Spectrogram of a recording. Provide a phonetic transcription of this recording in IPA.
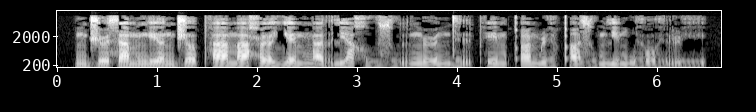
n d͡ʒ ə˞˦ s a˦ m ŋ e˦ ɐ̯ n d͡ʒ ʌ˦˨ pʰ a˦˨ m a˦ ħ œ˦ ɐ̯ ʎ ɛ˦˨ m ŋ a˨ r lʲ a˦˨ χ ṳ˨ z o̤˨ r ŋ ə˞˨ n d ɛ̤˦ r pʰ e˦˨ m qʼ œ˦˨ m ɭ ɛ̤˦ qʼ a˨ z o̤˦ m lʲ ɛ˦ m w ɛ̤˦ lˠ e̤˨ r ɭ e̤˦

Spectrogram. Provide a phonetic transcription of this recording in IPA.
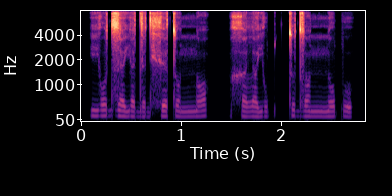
j o d z ɛ j ɛ d ɛ d xʲ ɐ t o nː ɔ | x ɐ l ɐ j u p tː u d l ɔ nː o p u

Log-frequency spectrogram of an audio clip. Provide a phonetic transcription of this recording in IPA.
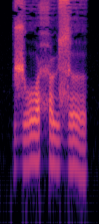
ʒ o ħ ʉ z ə

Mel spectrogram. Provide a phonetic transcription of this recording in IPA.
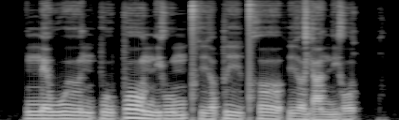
n e˧ w ʋ ɯː˧˩ n p u˩˧ p oː˥˨ n j uː˧˥ m pʰ i˩˧ ə̯ p iː˥˨ pʰ ɤː˥˨ ʔ i˧˩ ə̯ j a˩ n j o˧˥ t̚

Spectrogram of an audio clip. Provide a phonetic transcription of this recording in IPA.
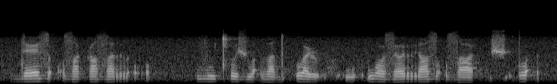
d ɛ z ɔ̰ zˤ ʌ k ʌ zˤ ɘ r ɔ̰ | v u cʰ o ʒ w ɛ̰ ðˤ ɛ d ṵ lˠ ə ɭ ṵ x o̰ w o̰ w ɔ z ʌ r ɘ zˤ o̰ zˤ ə | ʃ ṵ d lˠ ə̰

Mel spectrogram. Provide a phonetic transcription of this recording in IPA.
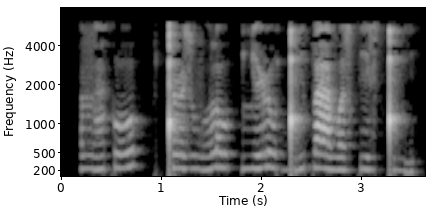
v a̤ k o | ǃ ə˞ z v o̤ lˠ u | ʎ ɨ ɭ o ɡ͡ǃ i b a v ʌ z k i z ǃ i̤

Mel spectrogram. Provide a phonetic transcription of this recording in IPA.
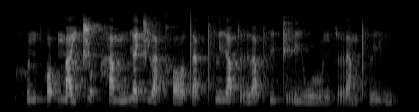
h u˦˥ n pʰ ɔ˥˩ ʔ m a˦˥ j t͡ɕ ɔ˥˩ ʔ h a˦˥ m ŋ i˥˩ a̯ t͡ɕ ɯ˨˩ a̯ kʰ ɔː˨˩ t a˦˥ k̚ pʰ l i˦˥ a̯ p r ɯ˩˦ a̯ pʰ i˥˩ ʔ t r iː˧ w uː˧ n p r a˧ m pʰ l i˨˩ n

